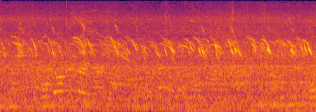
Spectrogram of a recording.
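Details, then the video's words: Chicks chirping in nature; many overlapping high, short, slightly descending peeps in a constant busy chorus, with a low steady hum underneath. "Relaxing Chicks Chirping Sounds in Nature"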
